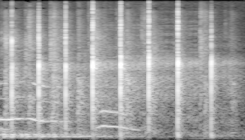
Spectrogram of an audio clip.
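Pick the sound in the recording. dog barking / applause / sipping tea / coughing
applause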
